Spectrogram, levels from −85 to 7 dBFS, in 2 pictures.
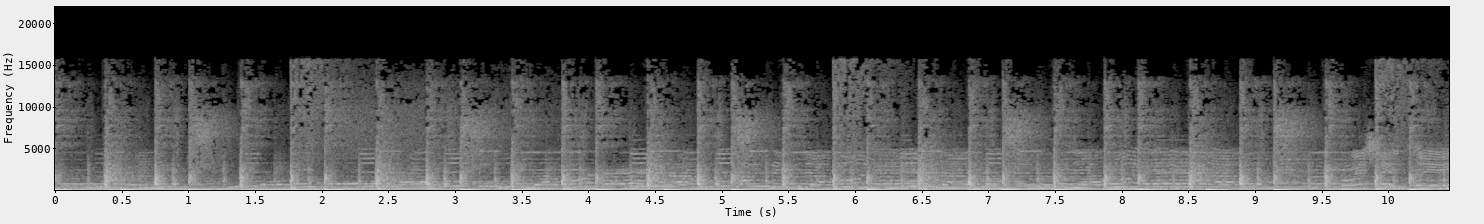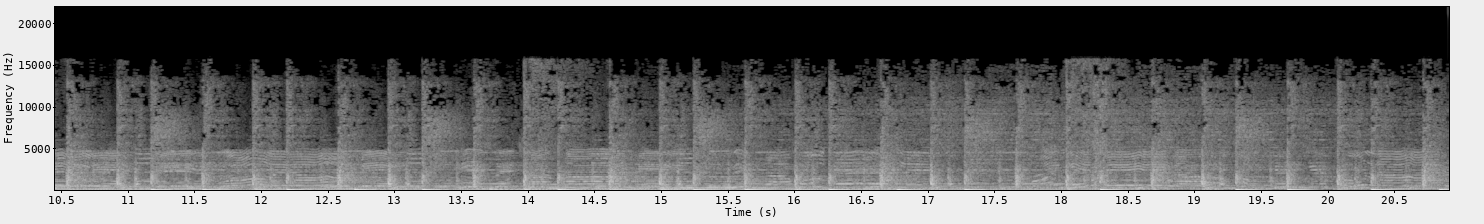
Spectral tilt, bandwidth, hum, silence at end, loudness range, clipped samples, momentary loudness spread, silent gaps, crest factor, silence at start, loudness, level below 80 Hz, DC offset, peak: -4.5 dB/octave; 16 kHz; none; 0 s; 1 LU; under 0.1%; 3 LU; none; 12 dB; 0 s; -15 LUFS; -14 dBFS; under 0.1%; 0 dBFS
